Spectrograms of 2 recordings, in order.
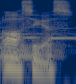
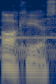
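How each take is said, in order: First: The first syllable sounds like 'arse'. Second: The first syllable does not sound like 'arse'. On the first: The speaker calls it wrong. "not Arceus, by the way. If you pronounce it Arceus, you're just saying arse" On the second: The speaker calls it right. "It's Arceus"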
